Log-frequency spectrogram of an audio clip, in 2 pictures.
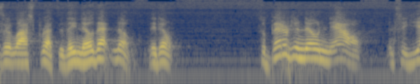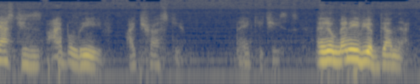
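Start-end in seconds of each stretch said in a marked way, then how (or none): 4.1-7.1 much softer, fading to near silence; whisper-soft yes to Jesus; hushed prayer. Acted. Believer quietly saying yes to Jesus, hushed and fading.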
